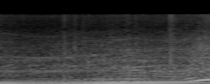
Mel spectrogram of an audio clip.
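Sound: motorcycle engine revving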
